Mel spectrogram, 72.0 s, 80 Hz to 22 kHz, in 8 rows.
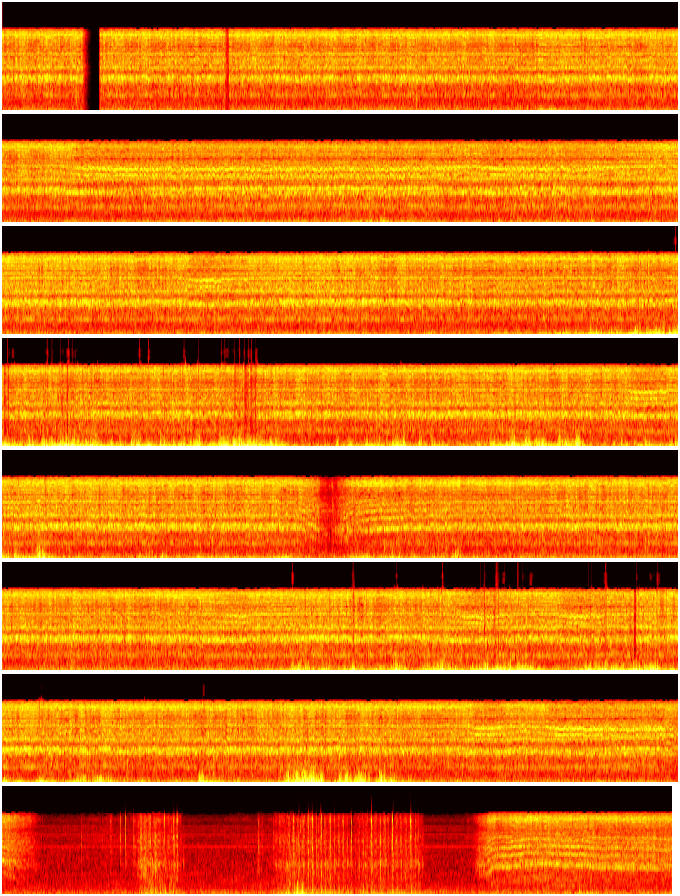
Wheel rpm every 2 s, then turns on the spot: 170, 170, 170, 170, 170, 160, 160, 160, 160, 170, 170, 170, 170, 170, 170, 170, 170, 170, 170, 160, 120, 170, 170, 170, 170, 170, 170, 170, 160, 170, 160, 90, 10, 20, 40, 140.
64-68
